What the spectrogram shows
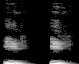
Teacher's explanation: the i with the dot underneath it makes an e sound like a real sharp high e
